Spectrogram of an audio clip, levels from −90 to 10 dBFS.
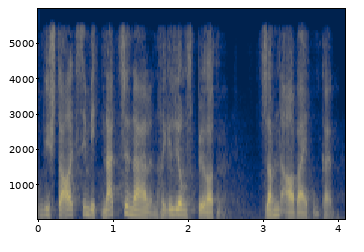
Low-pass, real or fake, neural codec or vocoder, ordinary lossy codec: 5.4 kHz; fake; codec, 16 kHz, 1 kbps, X-Codec, WavLM features, trained on Multilingual LibriSpeech; none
